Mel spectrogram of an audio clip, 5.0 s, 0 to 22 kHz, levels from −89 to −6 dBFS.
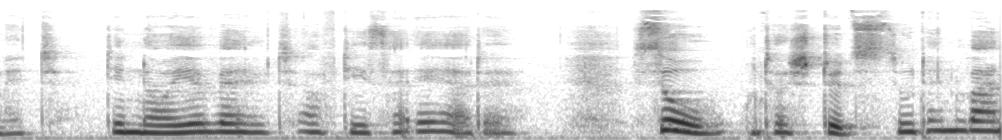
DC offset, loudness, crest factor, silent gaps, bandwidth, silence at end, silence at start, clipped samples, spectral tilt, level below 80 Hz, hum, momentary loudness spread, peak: under 0.1%; -32 LUFS; 18 dB; none; 16 kHz; 0 s; 0 s; under 0.1%; -5 dB/octave; -62 dBFS; none; 15 LU; -14 dBFS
